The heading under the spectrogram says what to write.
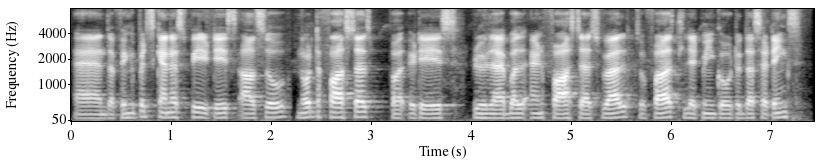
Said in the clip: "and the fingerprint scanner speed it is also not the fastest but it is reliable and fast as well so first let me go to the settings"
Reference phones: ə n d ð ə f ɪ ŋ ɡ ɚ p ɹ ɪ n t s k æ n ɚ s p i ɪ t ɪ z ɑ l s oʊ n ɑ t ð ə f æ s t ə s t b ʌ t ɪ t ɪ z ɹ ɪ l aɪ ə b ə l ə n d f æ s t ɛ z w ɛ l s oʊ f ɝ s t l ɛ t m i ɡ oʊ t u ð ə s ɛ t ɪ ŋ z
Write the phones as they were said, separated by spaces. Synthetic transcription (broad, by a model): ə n d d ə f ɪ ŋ ɡ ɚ p ɪ t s k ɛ n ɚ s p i ɪ t ɪ z ɑ l s oʊ n ɑ t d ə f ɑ s t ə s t b ʌ t ɪ t ɪ z ɹ ɪ l aɪ ə b ə l ə n d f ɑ s t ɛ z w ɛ l s oʊ f ɝ s t l ɛ t m i ɡ oʊ t u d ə s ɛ t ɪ ŋ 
